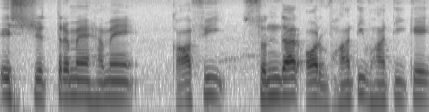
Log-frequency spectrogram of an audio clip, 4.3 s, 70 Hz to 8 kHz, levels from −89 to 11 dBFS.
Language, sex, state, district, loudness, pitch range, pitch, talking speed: Hindi, male, Bihar, Gopalganj, -22 LUFS, 125-145 Hz, 135 Hz, 140 wpm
